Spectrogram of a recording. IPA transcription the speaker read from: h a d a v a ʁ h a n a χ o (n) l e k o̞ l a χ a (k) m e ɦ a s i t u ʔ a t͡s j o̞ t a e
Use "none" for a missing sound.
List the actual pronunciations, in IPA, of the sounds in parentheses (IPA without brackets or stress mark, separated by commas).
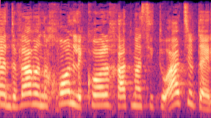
n, t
